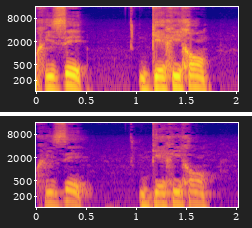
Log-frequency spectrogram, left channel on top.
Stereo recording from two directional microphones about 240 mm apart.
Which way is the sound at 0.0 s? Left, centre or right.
Left.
